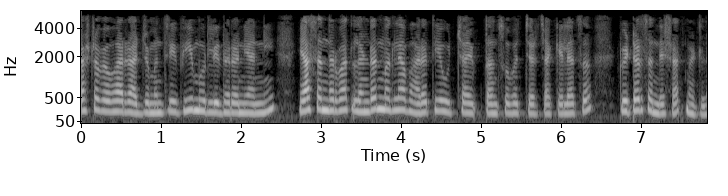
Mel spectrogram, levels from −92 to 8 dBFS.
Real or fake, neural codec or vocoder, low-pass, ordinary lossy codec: real; none; 5.4 kHz; none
